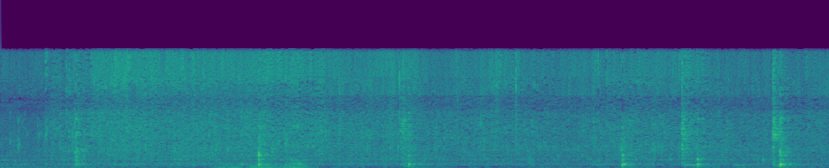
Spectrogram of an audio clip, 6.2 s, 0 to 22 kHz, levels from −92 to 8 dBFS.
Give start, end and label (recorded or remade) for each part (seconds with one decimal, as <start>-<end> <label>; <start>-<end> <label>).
0.0-6.2 recorded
